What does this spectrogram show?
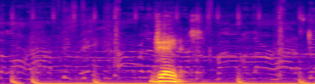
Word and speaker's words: Janus: his name two-faced God Janus rhymes with anus joke but anyway uh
